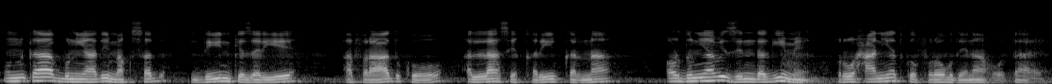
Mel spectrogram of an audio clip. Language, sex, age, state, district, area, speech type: Urdu, male, 30-45, Bihar, Purnia, rural, spontaneous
